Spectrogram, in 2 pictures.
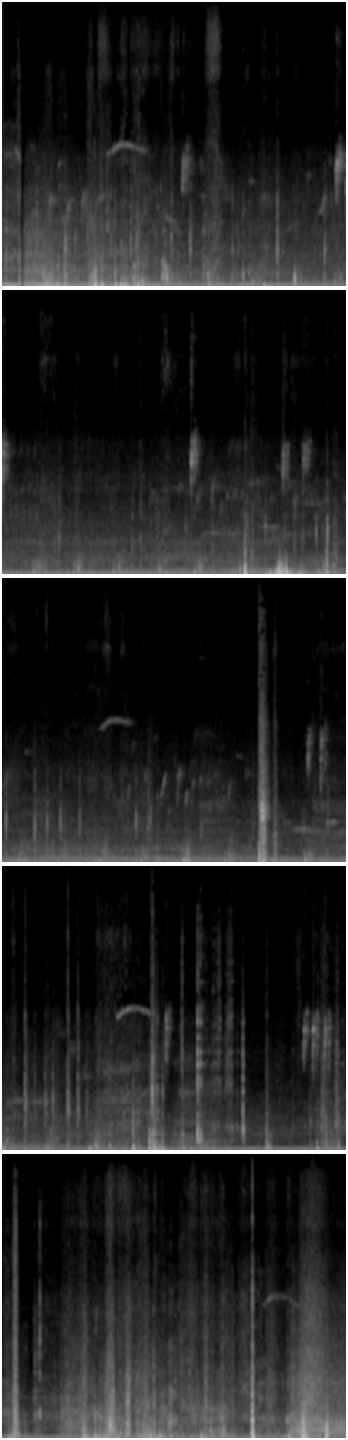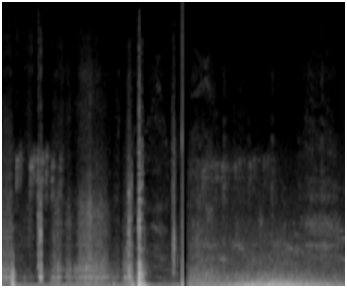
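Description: Footsteps and the knocks and rustles of a parcel being carried and set down on a doorstep, over a steady low rumble. Near the end there is a heavy knock at the delivery van's door.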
